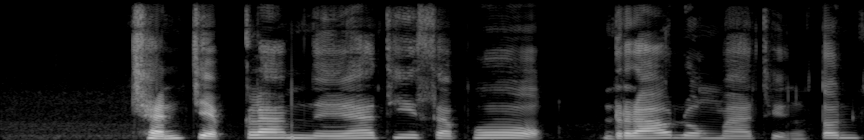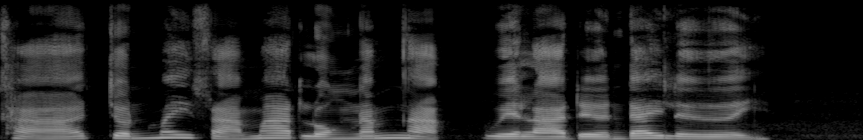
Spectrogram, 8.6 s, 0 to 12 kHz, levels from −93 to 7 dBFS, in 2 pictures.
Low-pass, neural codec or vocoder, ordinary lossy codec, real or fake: none; none; none; real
